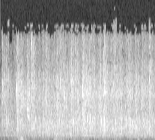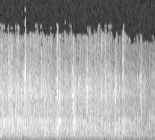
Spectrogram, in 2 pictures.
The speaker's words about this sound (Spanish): Déjame aprovechar para que aplaudan, porque aquí hay gente dura, de verdad.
